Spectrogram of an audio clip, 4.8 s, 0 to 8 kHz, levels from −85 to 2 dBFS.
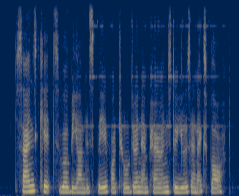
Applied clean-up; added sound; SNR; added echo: neural separator model SepFormer DNS4.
